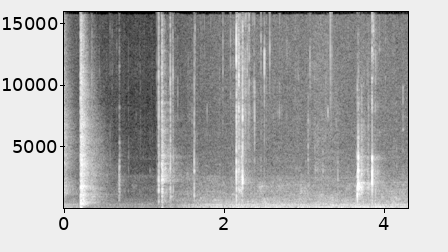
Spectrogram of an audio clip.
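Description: A sauce-coated king crab leg shell snapped apart by hand with one loud, sharp crack about a quarter second in. A few smaller cracks and crunches follow later.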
